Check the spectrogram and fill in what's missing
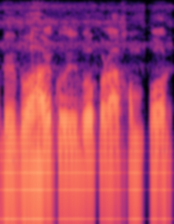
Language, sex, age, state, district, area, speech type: Assamese, male, 45-60, Assam, Jorhat, urban, spontaneous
